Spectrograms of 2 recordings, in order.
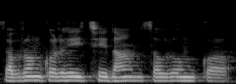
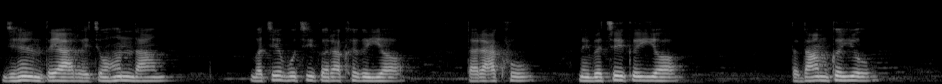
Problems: none marked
